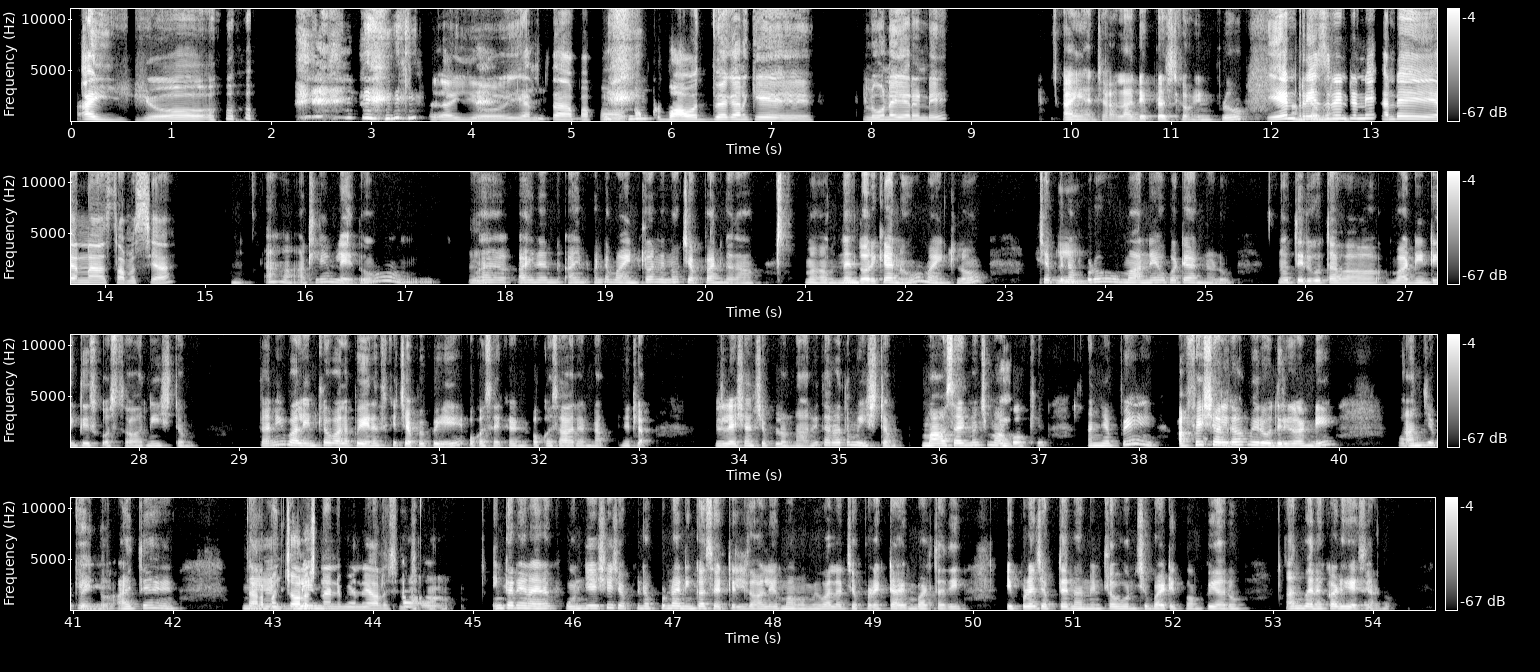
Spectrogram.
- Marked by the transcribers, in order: chuckle; lip smack; other background noise; chuckle; tapping; in English: "డిప్రెస్డ్‌గా"; lip smack; in English: "పేరెంట్స్‌కి"; in English: "సెకండ్"; in English: "రిలేషన్‌షిప్‌లో"; in English: "సైడ్"; in English: "ఆఫీషియల్‌గా"; in English: "సెటిల్"; in English: "మమ్మీ"
- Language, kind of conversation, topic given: Telugu, podcast, సందేశాల్లో గొడవ వచ్చినప్పుడు మీరు ఫోన్‌లో మాట్లాడాలనుకుంటారా, ఎందుకు?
